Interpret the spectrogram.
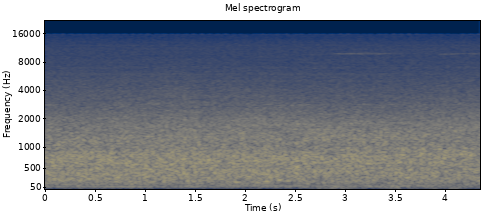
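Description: Kitakinki Tango Railway KTR8000 "Tango Explorer" diesel train approaching: a steady running noise from the train on the rails, with no distinct horn or clanks.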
